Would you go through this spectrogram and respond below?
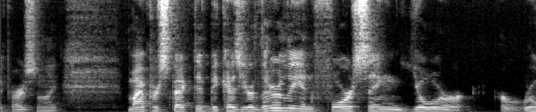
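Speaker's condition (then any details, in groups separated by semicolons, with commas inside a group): No condition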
